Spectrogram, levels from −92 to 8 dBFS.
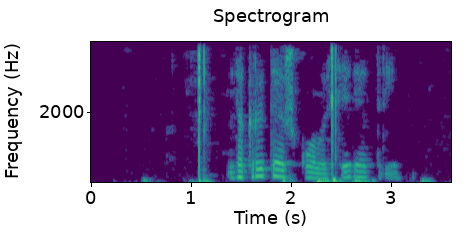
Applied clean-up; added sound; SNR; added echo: classical method Wiener filter.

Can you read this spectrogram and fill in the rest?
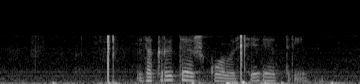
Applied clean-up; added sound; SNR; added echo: none; Tick; -2 dB; none.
